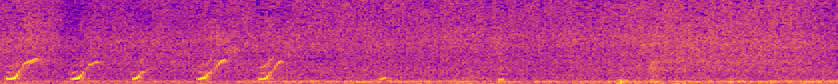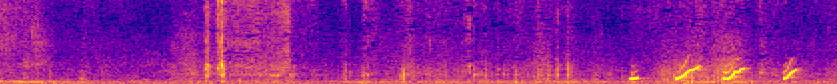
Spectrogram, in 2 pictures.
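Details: Two guinea pigs: one gives short, rising squeaks in quick bursts while the other eats, with soft chewing and rustling between them.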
